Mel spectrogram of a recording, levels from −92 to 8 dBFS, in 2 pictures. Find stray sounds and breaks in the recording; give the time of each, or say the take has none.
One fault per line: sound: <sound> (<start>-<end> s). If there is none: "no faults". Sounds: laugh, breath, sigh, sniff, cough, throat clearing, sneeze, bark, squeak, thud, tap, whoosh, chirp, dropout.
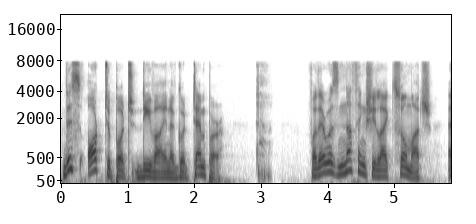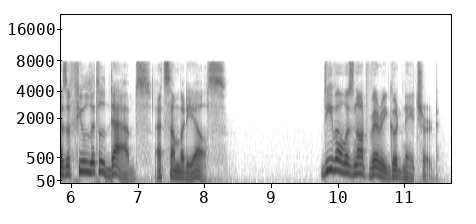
sound: cough (2.9-3.2 s)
